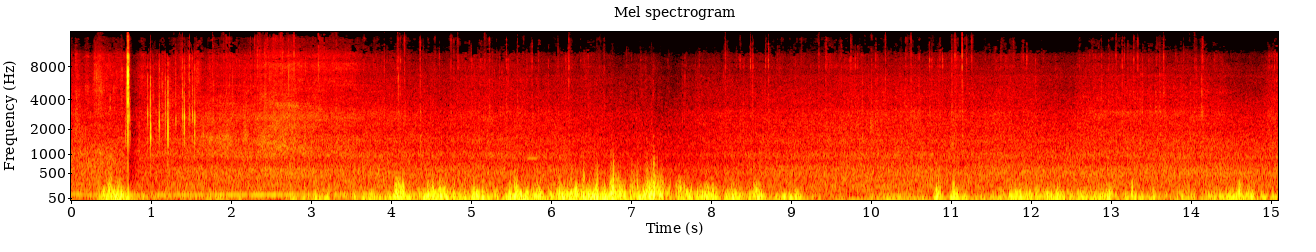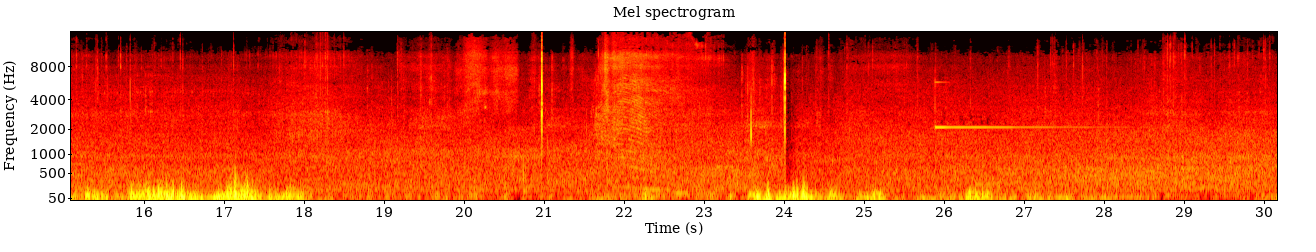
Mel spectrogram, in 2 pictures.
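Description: Wind buffeting an outdoor microphone in gusts, strongest in the first third and again briefly later, with a few sharp clicks about three-quarters of the way through.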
